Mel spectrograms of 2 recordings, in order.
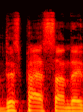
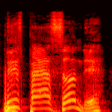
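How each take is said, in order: First: It is read in a normal everyday voice. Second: It is read in an old-fashioned announcer voice.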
